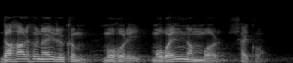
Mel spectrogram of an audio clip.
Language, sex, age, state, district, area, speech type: Bodo, male, 45-60, Assam, Kokrajhar, urban, read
